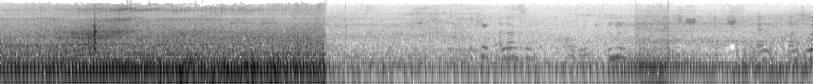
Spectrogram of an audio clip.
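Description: A motor vehicle's engine and road noise runs loud and low with a fast pulse, then stops abruptly about five seconds in. After that it is quieter street ambience with a low hum and faint distant voices.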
